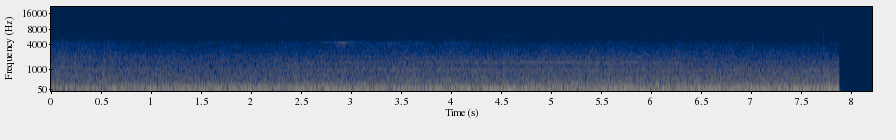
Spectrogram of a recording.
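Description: Steady low rumble of a CSX freight train running on down the line; it cuts off abruptly near the end.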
